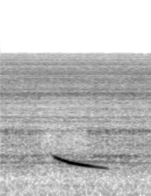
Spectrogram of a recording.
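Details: A Weddell seal singing beneath the Antarctic sea ice gives one clear whistle that glides smoothly downward over half a second.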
